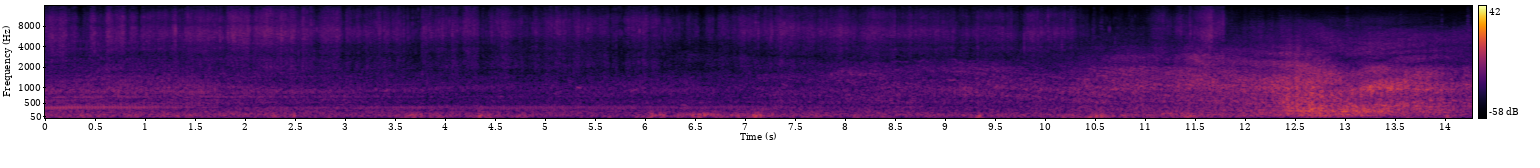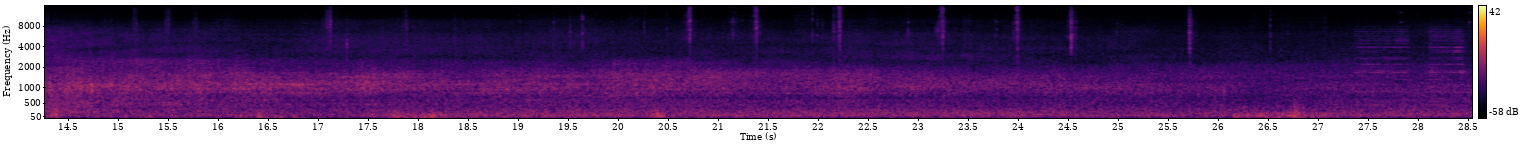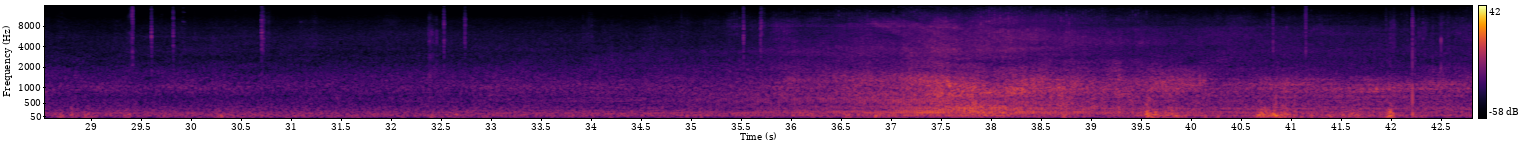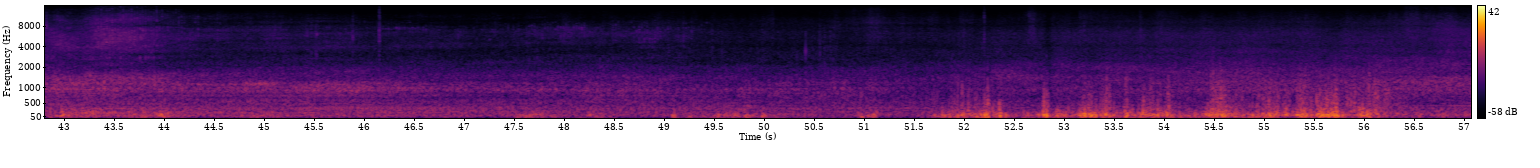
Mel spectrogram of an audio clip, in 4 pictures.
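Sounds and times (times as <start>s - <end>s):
vehicle passing close by: 0.0s - 16.9s, 34.4s - 57.0s
highway traffic hum: 0.0s - 57.0s.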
